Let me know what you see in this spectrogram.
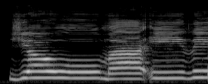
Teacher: ہاں جی، اب یعنی کہ اب ہم نے اس تنوین پہ غنہ نہیں کرنا، بغیر غنے کے اظہار کے ساتھ پڑھنا ہے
